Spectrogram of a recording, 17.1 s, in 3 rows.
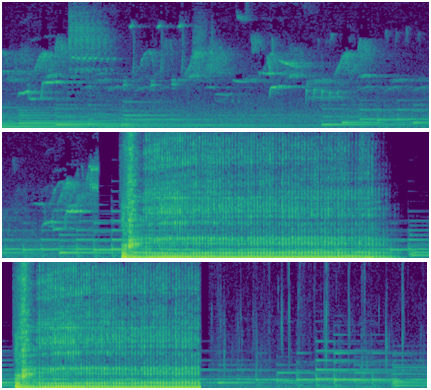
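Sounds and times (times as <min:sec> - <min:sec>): soft background music: 0:00.0 - 0:17.0
tiger roaring: 0:07.3 - 0:11.0, 0:11.6 - 0:14.0.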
